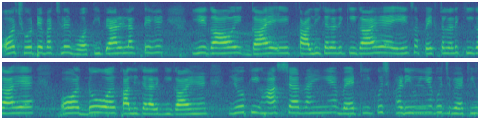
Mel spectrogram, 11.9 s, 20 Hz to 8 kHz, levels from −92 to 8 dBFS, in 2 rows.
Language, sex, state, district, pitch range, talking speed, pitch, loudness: Hindi, female, Bihar, Jamui, 275-310 Hz, 235 wpm, 295 Hz, -18 LUFS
